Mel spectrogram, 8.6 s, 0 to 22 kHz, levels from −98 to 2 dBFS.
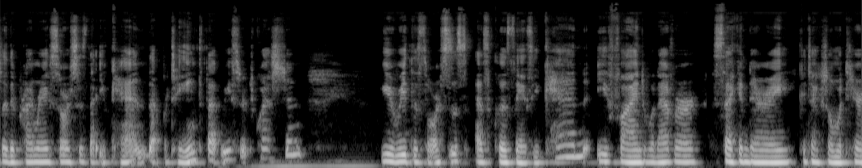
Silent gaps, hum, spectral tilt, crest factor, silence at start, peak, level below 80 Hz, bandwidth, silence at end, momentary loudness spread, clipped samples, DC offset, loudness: none; none; -6.5 dB/octave; 14 dB; 0 s; -14 dBFS; -52 dBFS; 14.5 kHz; 0 s; 12 LU; under 0.1%; under 0.1%; -28 LUFS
